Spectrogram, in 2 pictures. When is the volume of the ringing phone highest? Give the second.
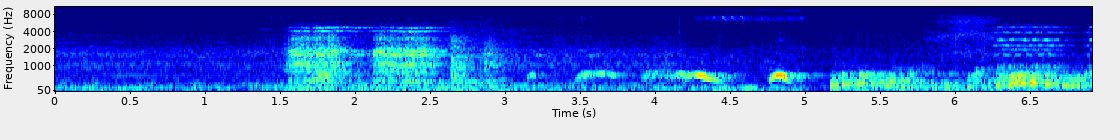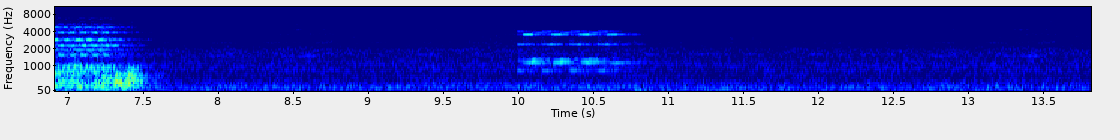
2 s.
